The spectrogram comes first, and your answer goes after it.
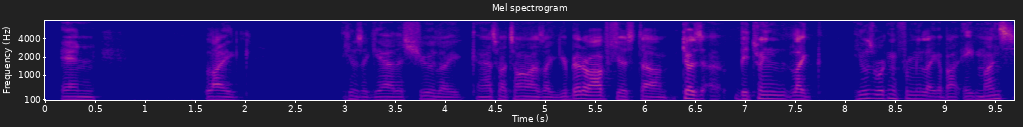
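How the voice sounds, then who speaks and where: A man with a Spanish accent at a moderate pace, with long, frequent pauses, on a very clean recording against a silent background. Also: medium pitch for a man. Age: 20s. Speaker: plumber and business owner. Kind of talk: casual chat. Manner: halting, many fillers.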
